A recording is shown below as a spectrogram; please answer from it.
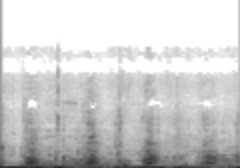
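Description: A group of dancers chanting in short, rhythmic shouts, about two or three a second, over crowd noise.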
